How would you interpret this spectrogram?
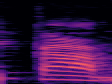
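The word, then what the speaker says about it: calm: काम सी एल एम। इसमें आपका एल साइलेंट है। क्या है? एल साइलेंट है। एल को साइलेंट कर देना और काम पढ़ना।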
